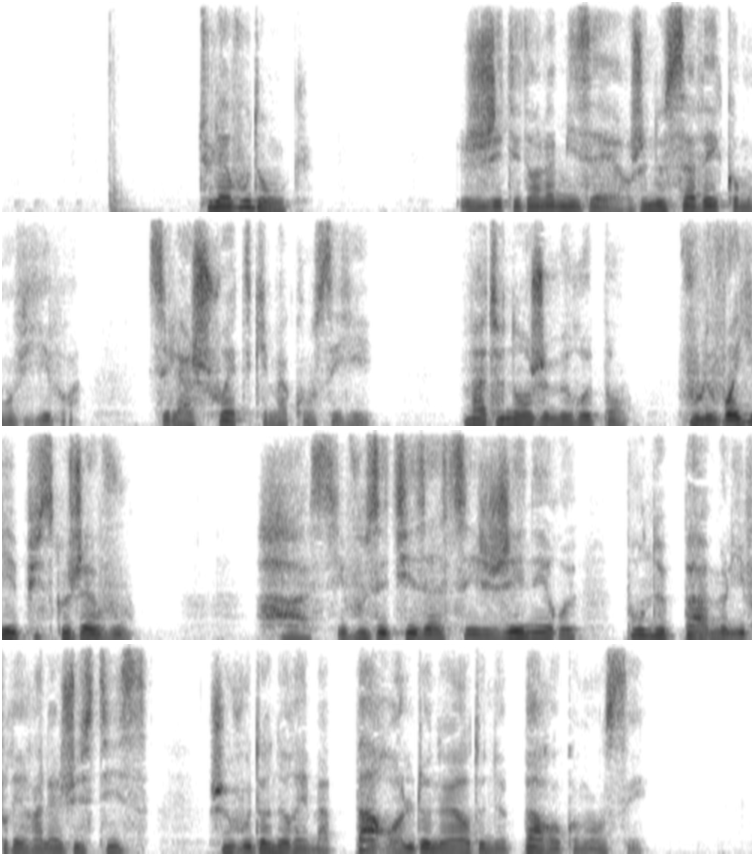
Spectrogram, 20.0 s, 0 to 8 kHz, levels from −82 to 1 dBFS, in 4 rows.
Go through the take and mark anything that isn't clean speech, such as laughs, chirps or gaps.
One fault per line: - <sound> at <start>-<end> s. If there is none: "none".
- thud at 0.7-1.1 s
